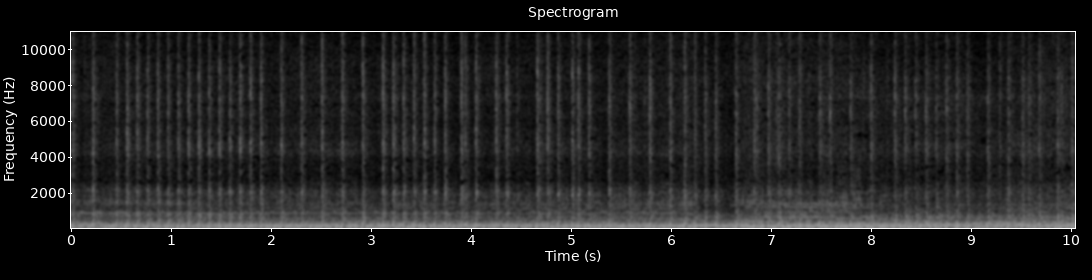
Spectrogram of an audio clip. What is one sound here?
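A motorcycle's rear tyre screeches as it spins on the pavement.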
